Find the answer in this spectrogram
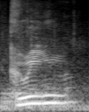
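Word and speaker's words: Gruene: Là, je suis à côté de New Bran à Gruen, ça se prononce Green.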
